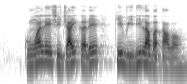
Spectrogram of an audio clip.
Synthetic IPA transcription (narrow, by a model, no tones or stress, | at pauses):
kũãleʃɪt͡ʃaːikəɾe | kiʋid̪ʱilabət̪aːʋao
